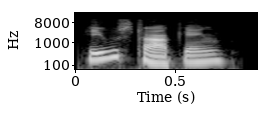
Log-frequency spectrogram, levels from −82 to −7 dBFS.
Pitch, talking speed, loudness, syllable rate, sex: 165 Hz, 195 wpm, -21 LUFS, 5.7 syllables/s, female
